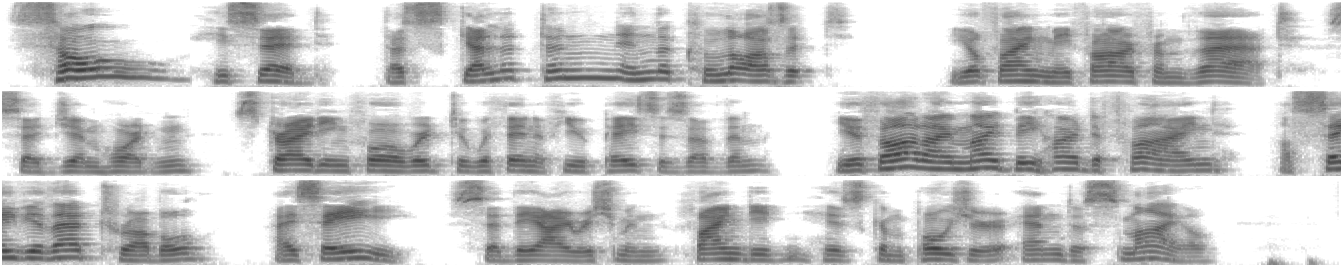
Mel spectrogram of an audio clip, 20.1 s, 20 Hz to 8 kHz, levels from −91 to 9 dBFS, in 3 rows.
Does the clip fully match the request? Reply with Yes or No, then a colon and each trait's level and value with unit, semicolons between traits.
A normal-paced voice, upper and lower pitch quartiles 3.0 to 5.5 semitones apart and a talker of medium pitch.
Yes: average, 150 wpm; average, 5.1 semitones; medium, 155 Hz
